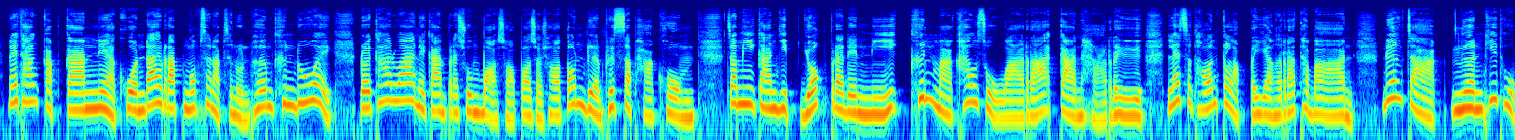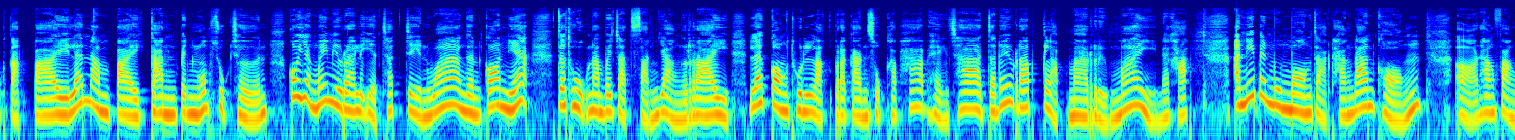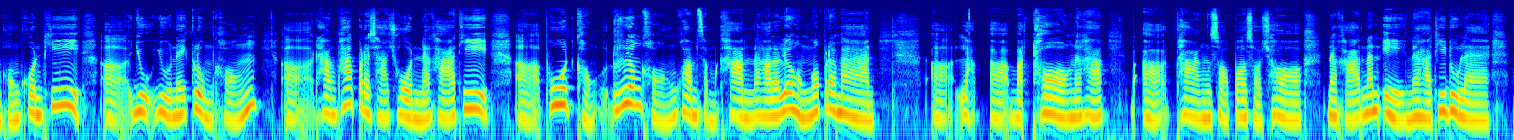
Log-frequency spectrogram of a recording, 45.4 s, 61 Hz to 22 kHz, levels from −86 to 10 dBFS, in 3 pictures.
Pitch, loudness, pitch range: 195 Hz, -19 LUFS, 170-235 Hz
